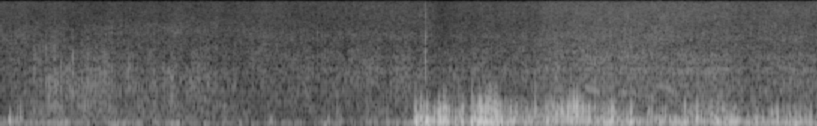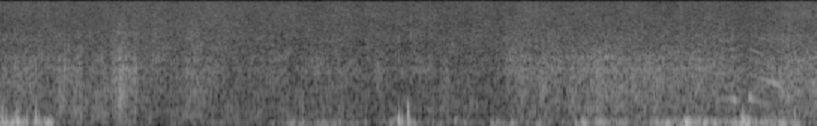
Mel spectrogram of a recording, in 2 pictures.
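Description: Wind buffeting a phone's microphone while skiing downhill, loudest from about three to six seconds in. Under it runs a steady hiss of skis sliding on packed snow.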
